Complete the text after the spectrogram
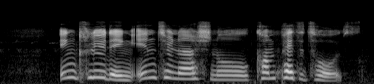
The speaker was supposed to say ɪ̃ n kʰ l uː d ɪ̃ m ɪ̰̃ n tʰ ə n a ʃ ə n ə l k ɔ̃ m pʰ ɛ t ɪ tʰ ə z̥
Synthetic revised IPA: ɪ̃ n kʰ l uː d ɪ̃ ŋ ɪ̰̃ n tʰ ə n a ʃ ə n ə l kʰ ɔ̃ m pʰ ɛ t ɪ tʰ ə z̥

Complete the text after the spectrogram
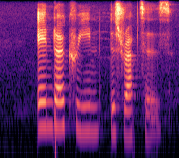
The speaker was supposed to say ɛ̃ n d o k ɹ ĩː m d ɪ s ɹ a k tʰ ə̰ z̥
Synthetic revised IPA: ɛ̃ n d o kʰ ɹ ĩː n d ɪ s ɹ a p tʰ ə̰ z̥

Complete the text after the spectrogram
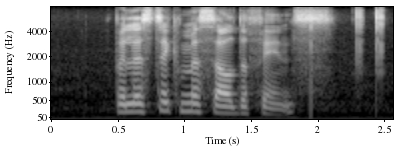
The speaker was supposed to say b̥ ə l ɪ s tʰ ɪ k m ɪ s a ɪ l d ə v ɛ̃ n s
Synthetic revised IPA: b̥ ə l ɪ s t ɪ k m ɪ s a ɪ l d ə f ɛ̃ n s

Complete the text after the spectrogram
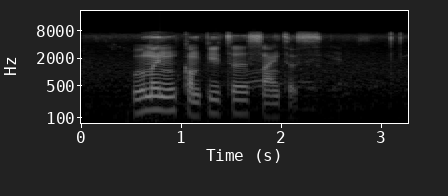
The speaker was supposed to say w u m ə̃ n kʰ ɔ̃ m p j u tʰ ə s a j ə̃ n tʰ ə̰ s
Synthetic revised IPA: w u m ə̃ n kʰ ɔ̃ m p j u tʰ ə s a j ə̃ n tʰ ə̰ s

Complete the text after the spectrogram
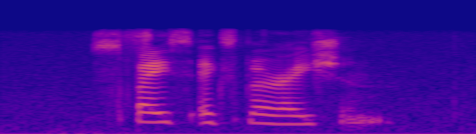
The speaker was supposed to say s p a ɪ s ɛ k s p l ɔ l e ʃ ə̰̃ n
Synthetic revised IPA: s p e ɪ s ɛ k s p l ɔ ɹ e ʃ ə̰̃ n

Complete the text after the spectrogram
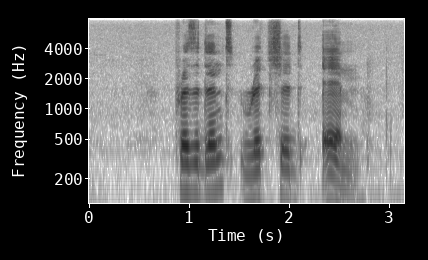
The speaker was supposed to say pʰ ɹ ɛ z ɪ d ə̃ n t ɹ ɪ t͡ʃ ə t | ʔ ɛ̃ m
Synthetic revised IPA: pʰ ɹ ɛ z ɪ d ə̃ n t ɹ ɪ t͡ʃ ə d | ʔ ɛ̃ m

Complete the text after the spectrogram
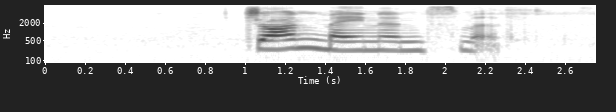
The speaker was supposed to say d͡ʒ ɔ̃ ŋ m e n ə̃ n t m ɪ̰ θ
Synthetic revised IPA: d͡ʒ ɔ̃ n m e n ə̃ n s m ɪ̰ θ

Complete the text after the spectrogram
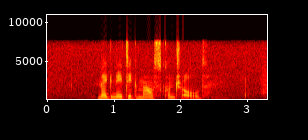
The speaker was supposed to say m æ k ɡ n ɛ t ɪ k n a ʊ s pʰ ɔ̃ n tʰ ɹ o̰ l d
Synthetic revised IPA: m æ ɡ n ɛ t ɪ k m a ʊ s kʰ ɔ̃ n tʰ ɹ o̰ l d

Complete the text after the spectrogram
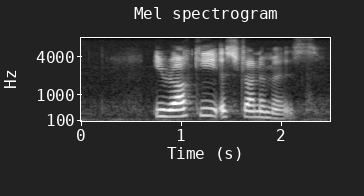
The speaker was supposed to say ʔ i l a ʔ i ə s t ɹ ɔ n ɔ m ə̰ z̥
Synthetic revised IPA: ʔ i ɹ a k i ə s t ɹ ɔ n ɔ m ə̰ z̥

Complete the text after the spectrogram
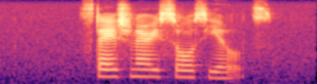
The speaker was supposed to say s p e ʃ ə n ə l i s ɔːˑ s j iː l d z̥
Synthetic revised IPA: s t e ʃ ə n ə ɹ i s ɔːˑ s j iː l d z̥

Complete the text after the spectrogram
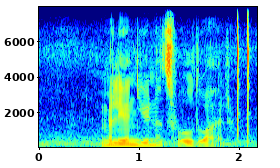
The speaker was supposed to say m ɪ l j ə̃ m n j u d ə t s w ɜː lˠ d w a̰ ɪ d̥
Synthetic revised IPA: m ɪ l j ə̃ n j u n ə t s w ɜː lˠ d w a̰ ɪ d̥

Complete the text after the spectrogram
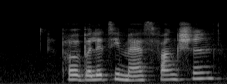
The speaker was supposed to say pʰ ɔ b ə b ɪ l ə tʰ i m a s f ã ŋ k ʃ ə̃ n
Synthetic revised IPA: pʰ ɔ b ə b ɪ l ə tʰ i m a s f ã ŋ k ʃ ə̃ n

